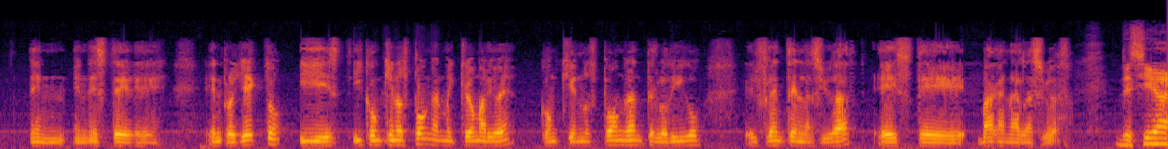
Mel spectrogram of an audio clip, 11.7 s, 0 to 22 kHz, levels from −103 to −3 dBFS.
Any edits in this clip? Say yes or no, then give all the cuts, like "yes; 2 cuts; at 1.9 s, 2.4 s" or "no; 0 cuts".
yes; 2 cuts; at 2.2 s, 8.6 s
